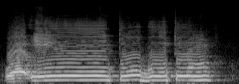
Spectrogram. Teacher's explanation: Dia mengqalqalahkan ba itu seolah-olah berbaris hadapan kerana katanya meraihkan huruf ta sebelumnya baris depan.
